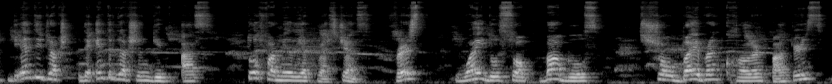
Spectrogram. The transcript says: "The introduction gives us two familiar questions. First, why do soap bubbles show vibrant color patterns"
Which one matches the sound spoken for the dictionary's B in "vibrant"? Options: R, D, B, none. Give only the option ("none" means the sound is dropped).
B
